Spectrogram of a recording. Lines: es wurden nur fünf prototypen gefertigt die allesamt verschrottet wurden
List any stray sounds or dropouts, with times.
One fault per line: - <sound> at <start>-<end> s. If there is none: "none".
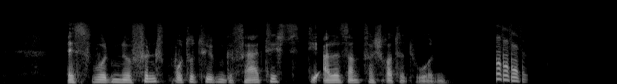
- chirp at 5.0-5.3 s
